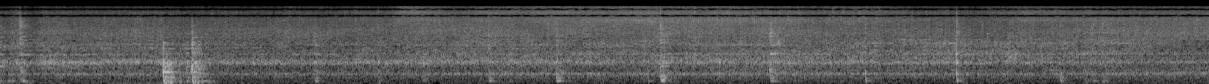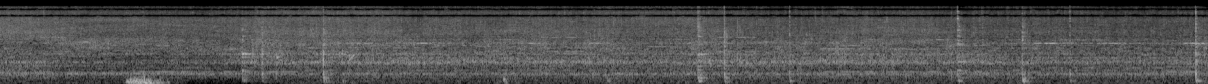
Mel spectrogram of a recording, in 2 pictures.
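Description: Sliced mushrooms and onion sizzling in hot melted margarine in a stainless steel pot. A metal spoon stirring them clicks and scrapes against the pot now and then, with a low bump about halfway through.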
